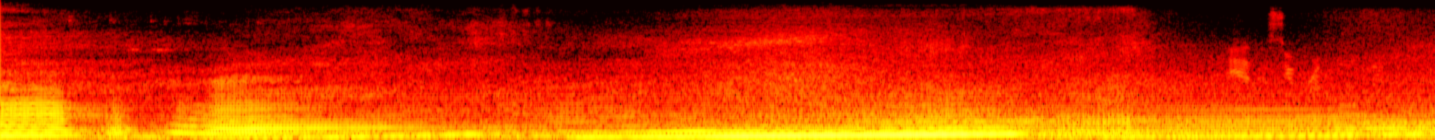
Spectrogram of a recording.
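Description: A car leaving a car show revs hard and pulls away, its engine note climbing in stepped harmonic sweeps, swelling to a loud rumbling peak, then fading as it departs.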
